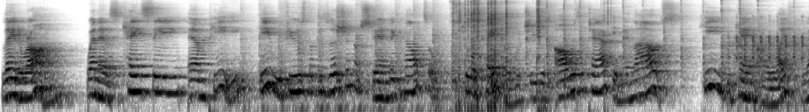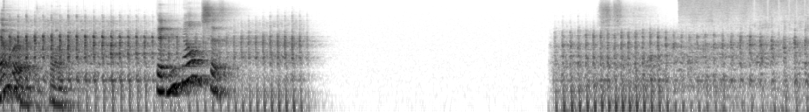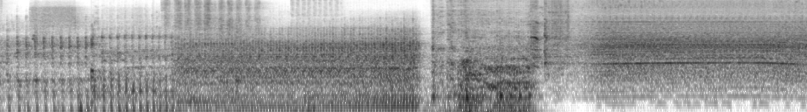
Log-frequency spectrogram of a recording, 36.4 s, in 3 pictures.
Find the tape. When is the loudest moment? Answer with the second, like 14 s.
7 s.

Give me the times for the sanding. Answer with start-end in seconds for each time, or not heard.
21.1-29.4.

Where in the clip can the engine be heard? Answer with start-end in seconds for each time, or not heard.
10.8-16.8, 20.4-36.3.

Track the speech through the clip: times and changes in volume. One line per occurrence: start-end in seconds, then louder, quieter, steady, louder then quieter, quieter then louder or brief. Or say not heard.
0.0-13.2 steady
14.4-15.5 brief.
